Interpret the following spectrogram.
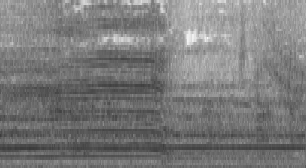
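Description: A high, held voice cry at one pitch, cut off about a second in, over a steady rumble and a constant high whine.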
